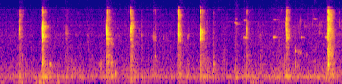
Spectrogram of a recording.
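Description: Close-miked eating by hand: chewing a mouthful of rice and duck curry, heard as a string of short, wet clicks and lip smacks at an irregular pace, about ten in all.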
